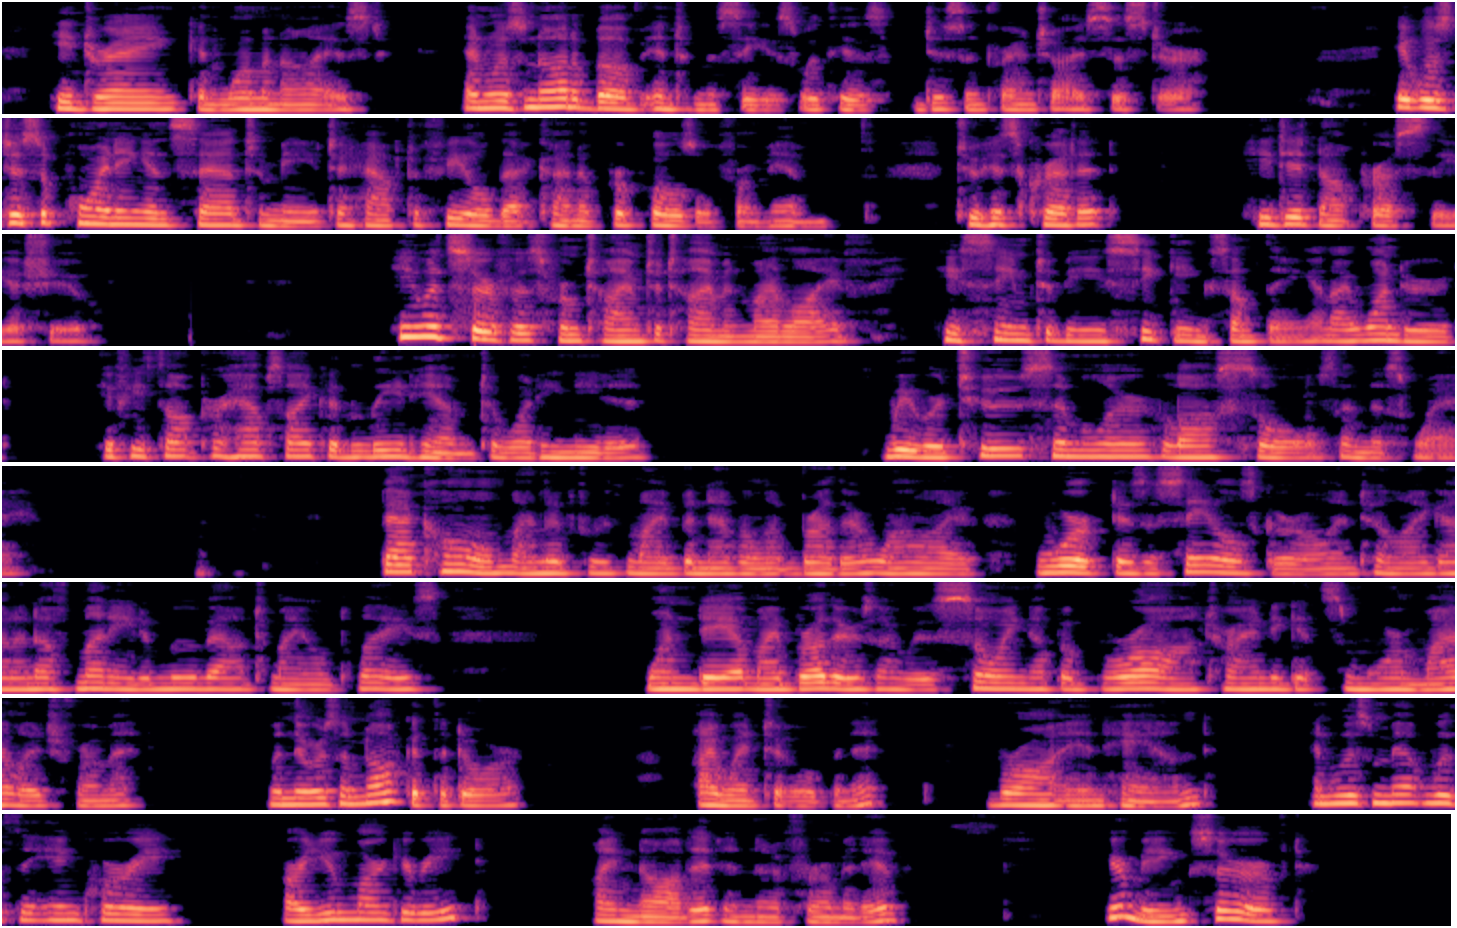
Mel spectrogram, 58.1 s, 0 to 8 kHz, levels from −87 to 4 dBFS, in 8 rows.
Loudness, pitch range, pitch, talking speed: -19 LUFS, 140-175 Hz, 155 Hz, 165 wpm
